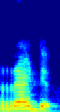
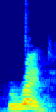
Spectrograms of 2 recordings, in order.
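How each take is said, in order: First: The r is a tapped Hindi-style sound. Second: The r is a smooth English-style sound. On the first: The speaker calls it wrong. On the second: The speaker calls it right.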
